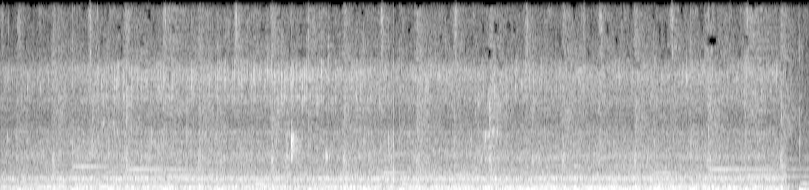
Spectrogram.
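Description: Potato chunks frying in oil in a pan, a steady sizzle, with a low steady hum underneath.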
